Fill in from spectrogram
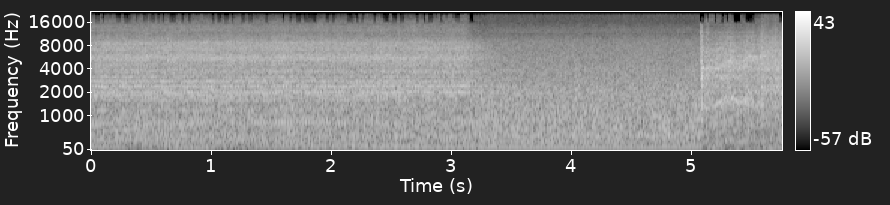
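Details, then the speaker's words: Mazda RX-7 with twin-turbo Gen 3 5.3 V8 (stock pistons/rods, 243 heads, mild cam), first start in 2 years: fires, then fast idle near 1000 rpm surging up and down instead of target 850; owner suspects faulty wideband O2 sensor. "for some reason the wideband o2 sensor is acting crazy and it's messing up with the idle so right now I want it to idle it at 8:50 and it's idling it like a thousand rpm and it's like surging up and down"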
